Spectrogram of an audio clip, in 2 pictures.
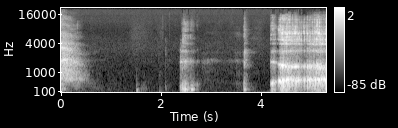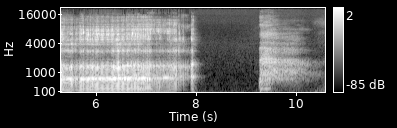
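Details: A long, loud, drawn-out burp lasting several seconds with shorter belches before and after, from a woman: burping.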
